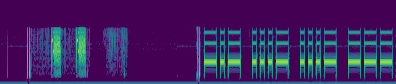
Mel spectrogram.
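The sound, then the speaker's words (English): A telephone number being dialed for a return phone call to Amos: a couple of handset clicks and rustles, a pause, then a quick run of about a dozen beeping touch-tones in short clusters, crisp and steady, with no voices. “I have a return phone call here to an Amos.”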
